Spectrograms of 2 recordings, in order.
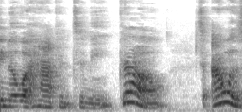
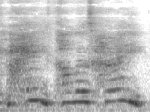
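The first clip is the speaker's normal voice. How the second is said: fake-friendly high greeting; 8 semitones higher, 4 dB quieter than usual. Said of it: "So I'm like".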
